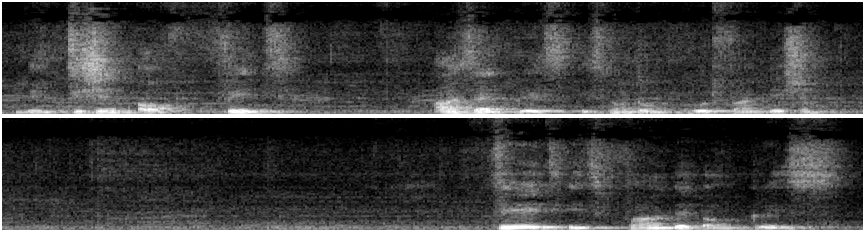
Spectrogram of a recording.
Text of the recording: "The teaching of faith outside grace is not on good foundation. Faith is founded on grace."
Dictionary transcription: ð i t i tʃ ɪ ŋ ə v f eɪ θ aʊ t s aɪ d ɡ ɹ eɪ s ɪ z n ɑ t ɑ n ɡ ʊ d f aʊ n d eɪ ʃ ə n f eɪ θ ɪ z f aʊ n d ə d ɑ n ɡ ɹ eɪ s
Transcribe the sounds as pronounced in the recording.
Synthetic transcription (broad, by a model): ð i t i ʃ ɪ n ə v f eɪ t aʊ t s aɪ d ɡ ɹ eɪ s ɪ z n ɑ t ɑ n ɡ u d f aʊ n d eɪ ʃ ə n f eɪ t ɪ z f aʊ n d ə d ɑ n ɡ ɹ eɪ s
